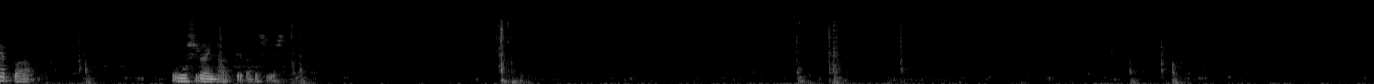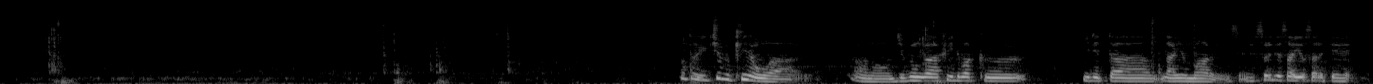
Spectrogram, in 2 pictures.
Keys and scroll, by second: 2.6 ctrl+z.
